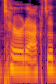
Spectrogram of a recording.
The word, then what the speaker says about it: pterodactyl: So it is impossible to hear a pterodactyl going to the bathroom because the P is silent.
